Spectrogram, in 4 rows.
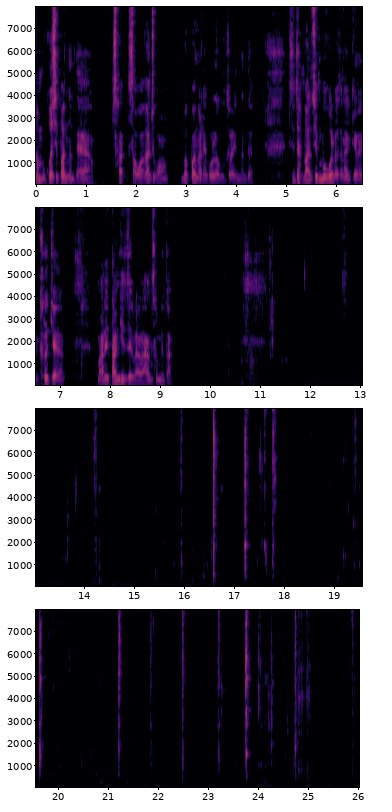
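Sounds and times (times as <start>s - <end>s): faint low hum: 0.0s - 26.0s
crispy food crunching: 10.8s - 26.0s.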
